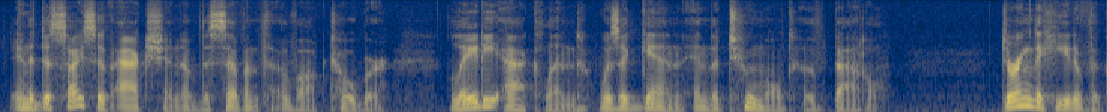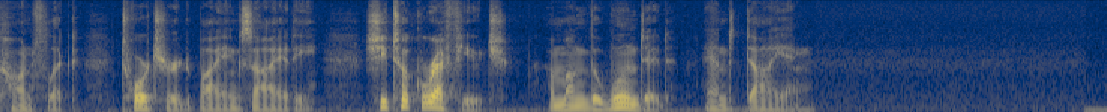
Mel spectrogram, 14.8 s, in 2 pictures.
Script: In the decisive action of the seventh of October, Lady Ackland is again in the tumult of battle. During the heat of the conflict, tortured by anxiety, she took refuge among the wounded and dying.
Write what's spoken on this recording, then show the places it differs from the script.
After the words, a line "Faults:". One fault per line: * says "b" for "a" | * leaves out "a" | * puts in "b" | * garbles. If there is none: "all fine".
In the decisive action of the seventh of October, Lady Ackland was again in the tumult of battle. During the heat of the conflict, tortured by anxiety, she took refuge among the wounded and dying.
Faults:
* says "was" for "is"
